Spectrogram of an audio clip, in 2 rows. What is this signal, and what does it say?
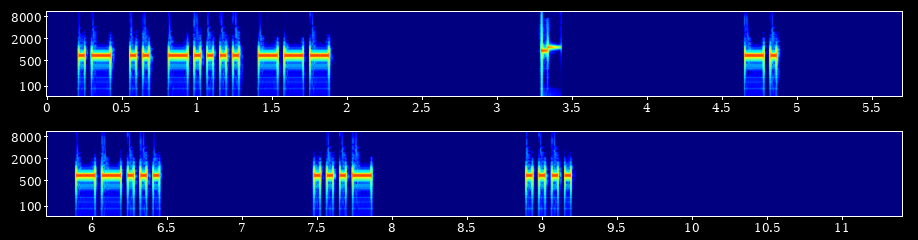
Morse code, heard as a keyed tone, about 27 wpm, spaced as for 12 wpm, 700 Hz. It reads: AI6O N7VH
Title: USA Call Signs - 4 Characters - 8x Character Spacing - 28wpm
